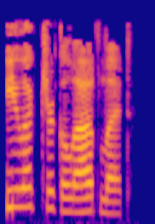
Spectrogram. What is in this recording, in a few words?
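"electrical outlet", British English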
